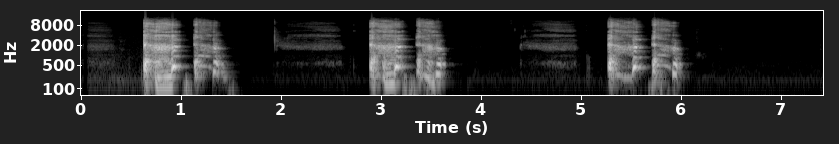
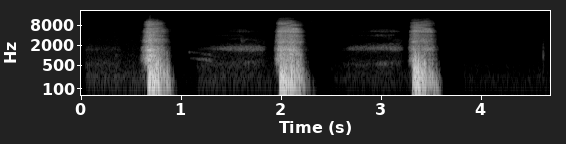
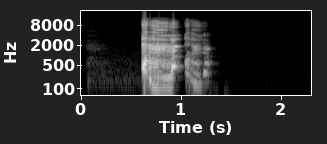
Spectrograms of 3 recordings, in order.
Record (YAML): three_cough_length: 7.4 s
three_cough_amplitude: 32768
three_cough_signal_mean_std_ratio: 0.34
exhalation_length: 4.7 s
exhalation_amplitude: 32053
exhalation_signal_mean_std_ratio: 0.27
cough_length: 2.3 s
cough_amplitude: 32768
cough_signal_mean_std_ratio: 0.32
survey_phase: beta (2021-08-13 to 2022-03-07)
age: 18-44
gender: Female
wearing_mask: 'No'
symptom_cough_any: true
symptom_runny_or_blocked_nose: true
symptom_sore_throat: true
symptom_fatigue: true
symptom_other: true
symptom_onset: 4 days
smoker_status: Never smoked
respiratory_condition_asthma: false
respiratory_condition_other: false
recruitment_source: Test and Trace
submission_delay: 1 day
covid_test_result: Positive
covid_test_method: RT-qPCR
covid_ct_value: 20.0
covid_ct_gene: ORF1ab gene
covid_ct_mean: 20.3
covid_viral_load: 220000 copies/ml
covid_viral_load_category: Low viral load (10K-1M copies/ml)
